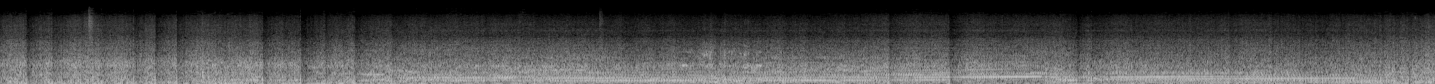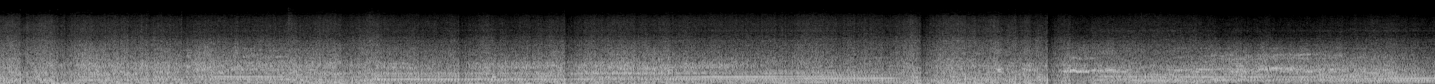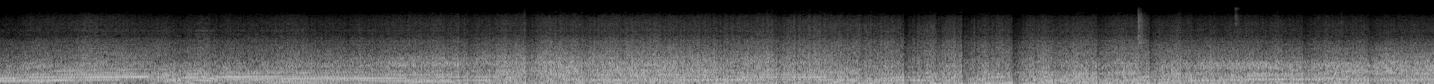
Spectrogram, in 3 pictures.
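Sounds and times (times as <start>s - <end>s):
car engine accelerating hard: 0.0s - 43.0s.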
